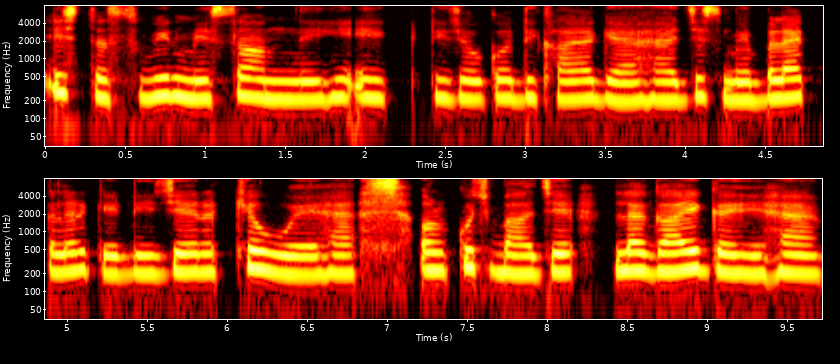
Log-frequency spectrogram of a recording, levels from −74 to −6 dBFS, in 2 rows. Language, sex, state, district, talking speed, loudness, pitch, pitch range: Hindi, female, Uttar Pradesh, Saharanpur, 155 wpm, -19 LUFS, 220 Hz, 205-225 Hz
